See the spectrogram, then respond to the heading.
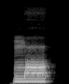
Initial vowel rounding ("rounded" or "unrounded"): rounded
